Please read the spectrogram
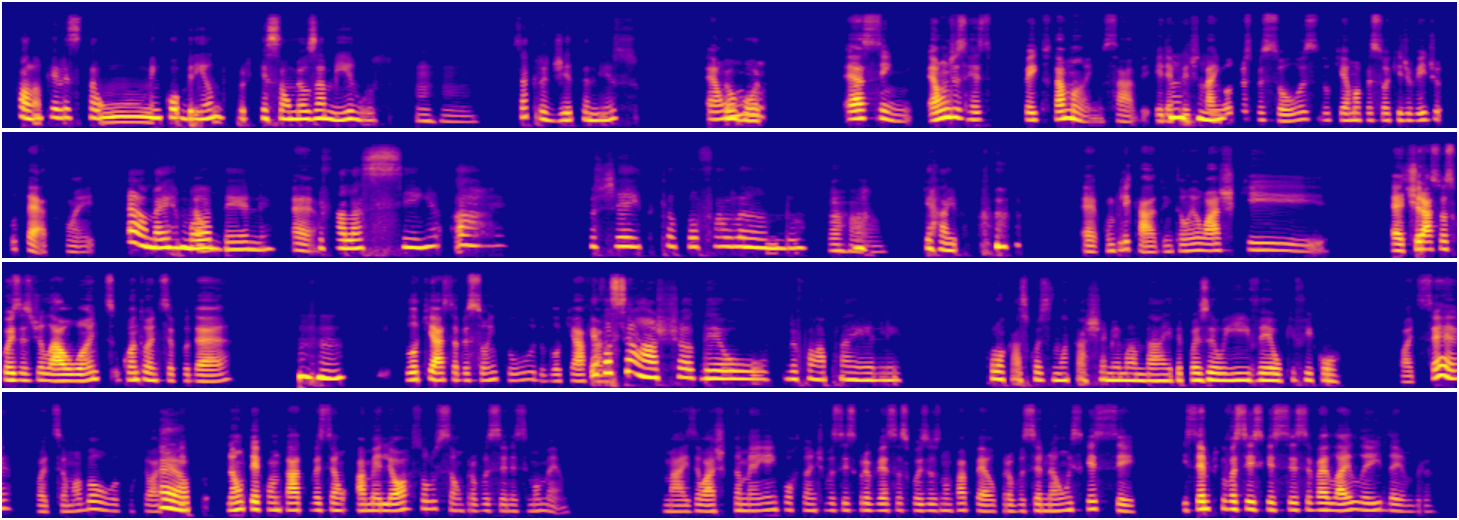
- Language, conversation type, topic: Portuguese, advice, Como posso lidar com um término recente e a dificuldade de aceitar a perda?
- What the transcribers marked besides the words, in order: put-on voice: "Ai, do jeito que eu estou falando"; other noise; chuckle; other background noise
